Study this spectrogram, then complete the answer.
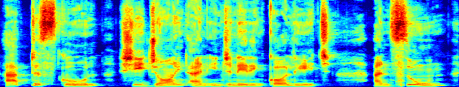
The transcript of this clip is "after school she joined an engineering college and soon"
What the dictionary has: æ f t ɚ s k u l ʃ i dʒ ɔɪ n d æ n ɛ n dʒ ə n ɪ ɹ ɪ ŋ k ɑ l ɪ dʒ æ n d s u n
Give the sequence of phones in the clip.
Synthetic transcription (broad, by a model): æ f t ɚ s k u l ʃ i dʒ ɔɪ n d æ n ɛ n dʒ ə n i ɹ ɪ ŋ k ɑ l ɪ dʒ æ n d s u n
